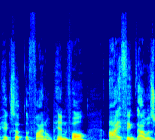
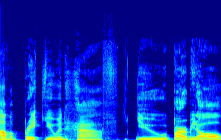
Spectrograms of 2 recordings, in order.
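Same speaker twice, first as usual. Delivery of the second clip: put-on slow, drawn-out, whiny and sassy teen girl voice. Speaker complaining about a wrestler, quoting her line, whiny, sassy Nia Jax impression. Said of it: "She comes across as the whiny".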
